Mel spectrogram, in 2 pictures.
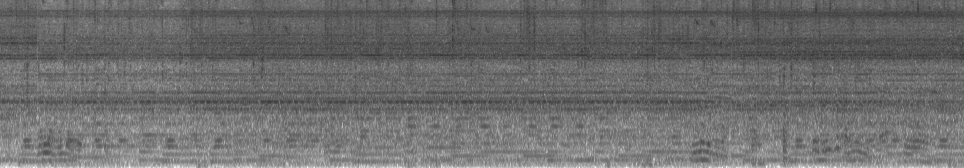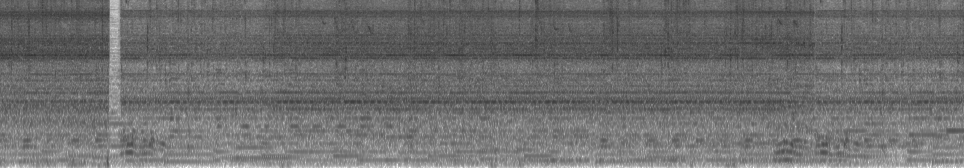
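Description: Steady mechanical ratcheting and grinding while bolts are tightened on a self-priming pump motor during repair, a continuous busy clatter with running water in the background and one sharp click midway.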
